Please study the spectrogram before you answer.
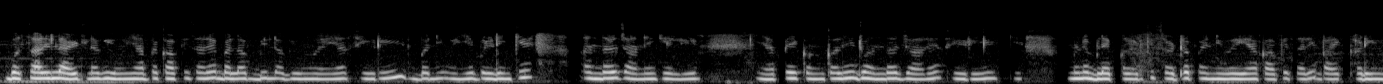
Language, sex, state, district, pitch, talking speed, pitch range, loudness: Hindi, female, Uttar Pradesh, Budaun, 260 Hz, 220 wpm, 250-275 Hz, -17 LUFS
